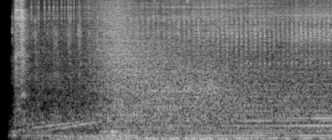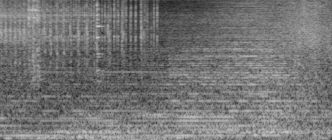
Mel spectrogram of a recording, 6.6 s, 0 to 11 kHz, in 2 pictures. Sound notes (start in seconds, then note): 1.4 film projector spinning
